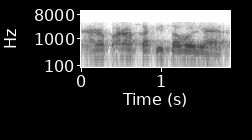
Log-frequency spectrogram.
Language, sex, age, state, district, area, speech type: Maithili, female, 60+, Bihar, Samastipur, rural, conversation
